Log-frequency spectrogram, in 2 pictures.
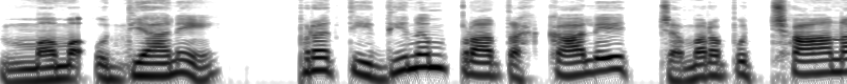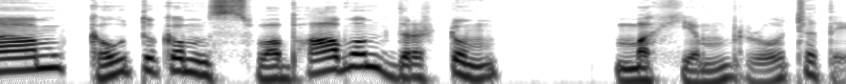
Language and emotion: Sanskrit, happy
